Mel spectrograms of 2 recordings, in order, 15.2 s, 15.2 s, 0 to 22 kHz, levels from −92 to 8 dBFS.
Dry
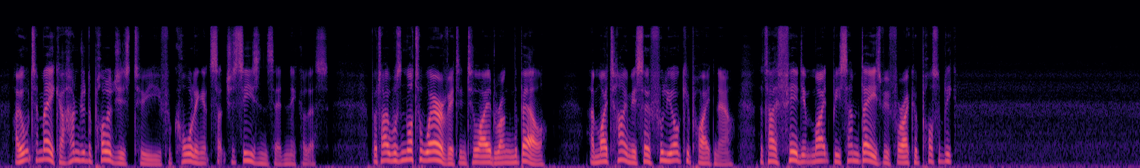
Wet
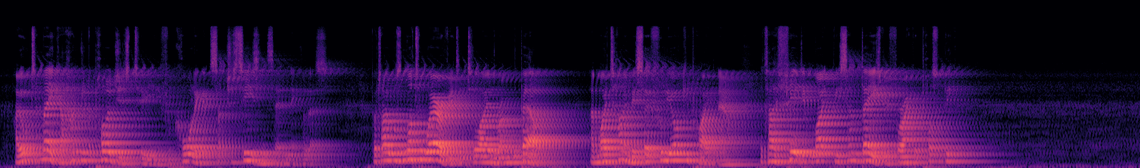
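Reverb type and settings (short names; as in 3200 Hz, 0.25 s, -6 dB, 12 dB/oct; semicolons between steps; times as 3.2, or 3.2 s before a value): spring tank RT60 1.5 s, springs 43 ms, chirp 70 ms, DRR -2 dB; gain -3.5 dB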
